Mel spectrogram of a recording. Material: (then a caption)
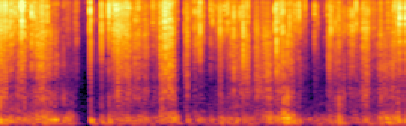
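Ice. A large, solid, clear ice block resting on a fabric surface is scratched across its top with long pointed nails. The result is a dense, continuous rasping with a bright, high hiss and a low grainy rumble, broken by a brief silence just before the one-second mark and short dips near two and three seconds.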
